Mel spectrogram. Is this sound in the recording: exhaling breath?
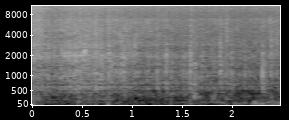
no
